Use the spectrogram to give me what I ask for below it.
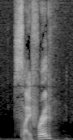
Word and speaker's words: Seyfried: Seyfried.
